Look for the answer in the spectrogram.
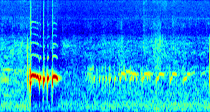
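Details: Zebra dove song played to provoke other doves into frequent singing: one loud, mid-pitched phrase of rapid staccato cooing notes ending in a drawn coo. A fainter, distant dove phrase follows, then another loud note begins at the end.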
